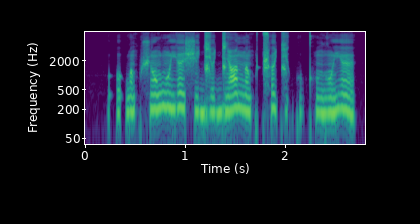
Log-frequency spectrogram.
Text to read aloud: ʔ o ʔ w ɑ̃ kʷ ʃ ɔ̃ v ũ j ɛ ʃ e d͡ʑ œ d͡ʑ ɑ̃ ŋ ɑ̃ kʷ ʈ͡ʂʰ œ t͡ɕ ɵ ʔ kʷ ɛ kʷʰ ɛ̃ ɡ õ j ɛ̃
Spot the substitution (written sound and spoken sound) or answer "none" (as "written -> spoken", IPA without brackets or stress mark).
ŋ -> n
